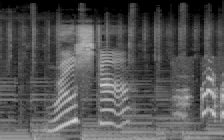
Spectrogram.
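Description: A rooster gives a single loud, rising and falling crow, close and clear over a light musical backing.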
